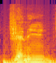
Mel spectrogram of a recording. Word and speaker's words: Jenae: I'm not going to answer it here, but I just want to mention it's from a lady named, I believe it's pronounced Jenny, J-E-N-A-E, but I'm going to call her Jen because I don't want to keep mispronouncing her name.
